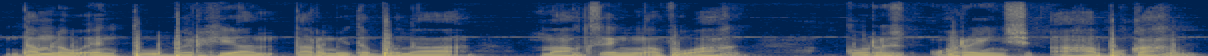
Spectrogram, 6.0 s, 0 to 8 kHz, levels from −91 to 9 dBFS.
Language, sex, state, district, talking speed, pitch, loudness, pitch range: Mizo, male, Mizoram, Aizawl, 200 wpm, 110 Hz, -23 LUFS, 110-115 Hz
